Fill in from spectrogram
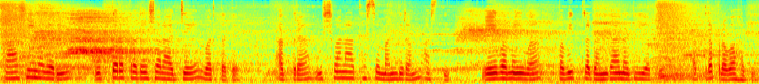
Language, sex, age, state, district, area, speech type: Sanskrit, female, 45-60, Karnataka, Bangalore Urban, urban, spontaneous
